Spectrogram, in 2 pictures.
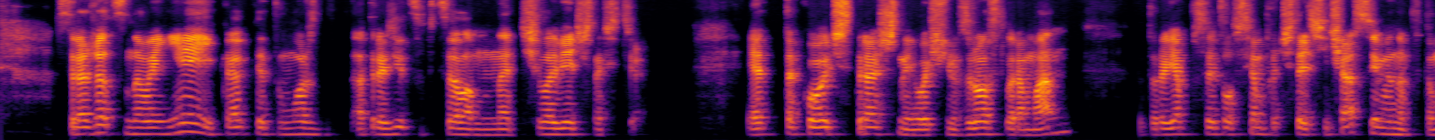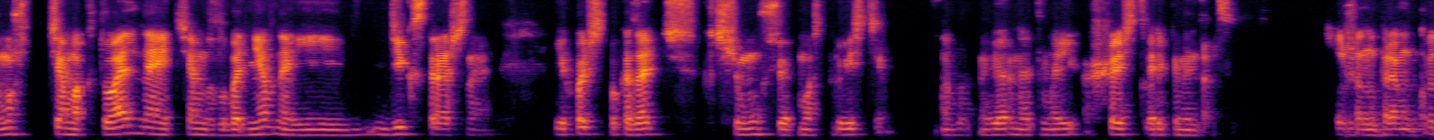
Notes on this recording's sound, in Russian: Zoom_подкаст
